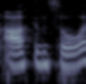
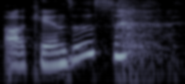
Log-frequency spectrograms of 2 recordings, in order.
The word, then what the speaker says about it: Arkansas: Funyuns, you're in Arkansas. Nice. I only learned like in the last couple of months that it's not pronounced Arkansas and that it is Arkansas.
